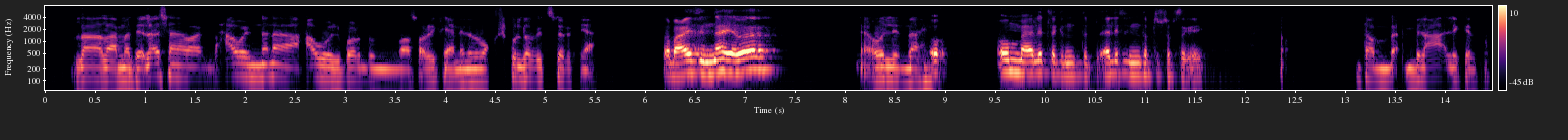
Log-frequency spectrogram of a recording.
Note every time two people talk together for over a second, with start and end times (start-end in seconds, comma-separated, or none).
none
